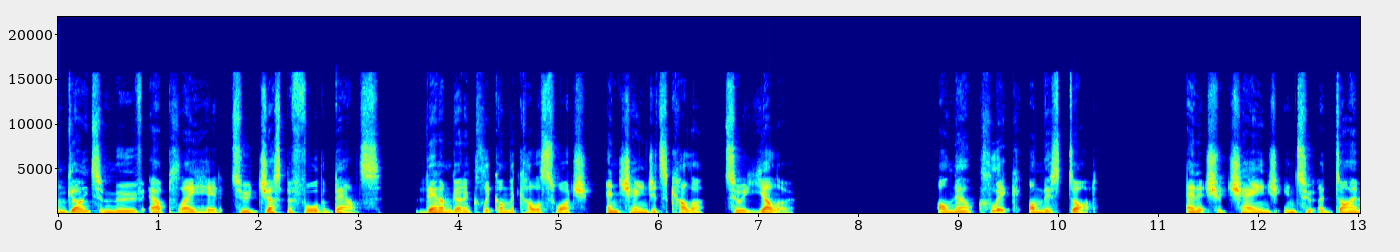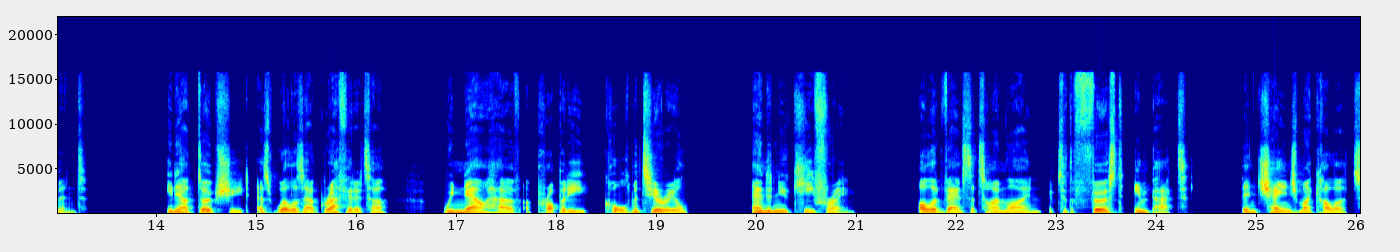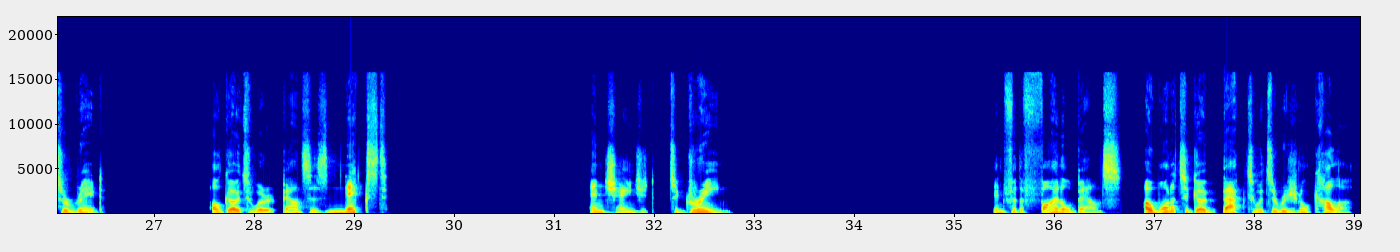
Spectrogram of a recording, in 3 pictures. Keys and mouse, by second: 4.2 click, 10.1 click, 15.7 click, 16.9 click, 17.7 drag, 18.9 click, 25.5 click, 28.4-29.5 drag, 32.2 click.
